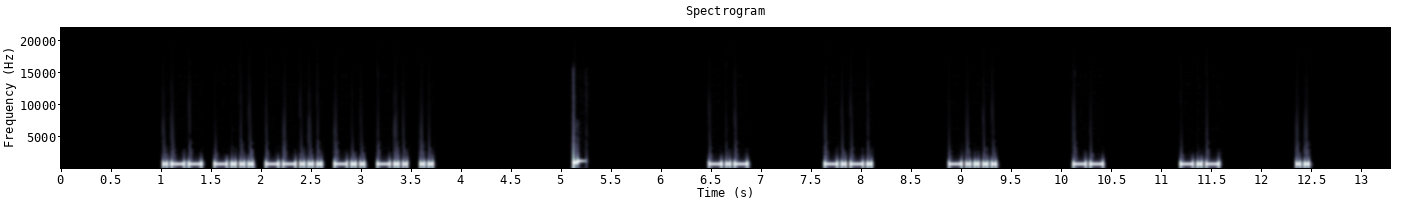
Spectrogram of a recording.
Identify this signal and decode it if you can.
Morse code, heard as a keyed tone, about 28 wpm, spaced as for 14 wpm, 700 Hz. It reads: WB7DDI KC6MKI
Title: USA Call Signs - 6 Characters - 6x Character Spacing - 28wpm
